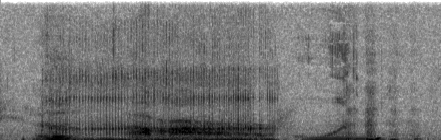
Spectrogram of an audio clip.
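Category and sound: vocal imitation, voice imitating loud snoring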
